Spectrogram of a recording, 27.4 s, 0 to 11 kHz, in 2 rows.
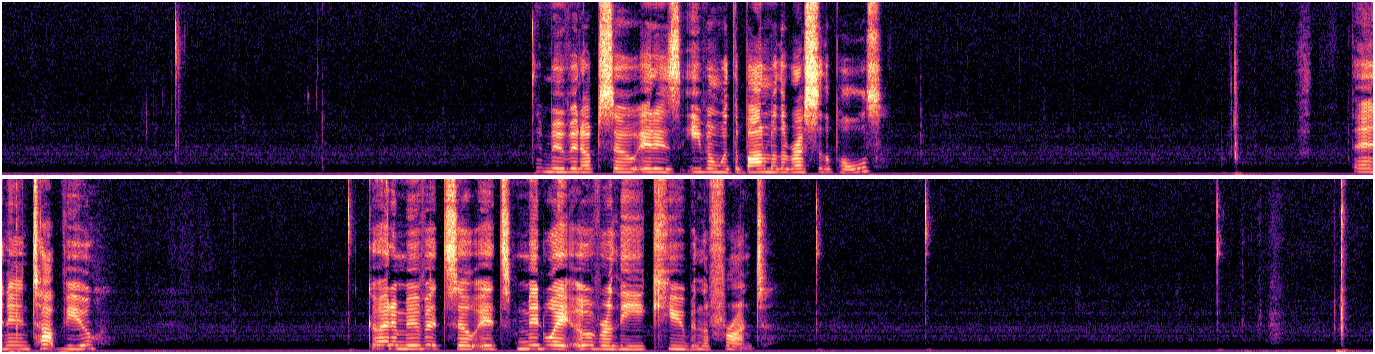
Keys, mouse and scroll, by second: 1.7-5.9 drag, 10.7-12.1 shift+middle drag, 13.7 KP_7, 17.1-26.0 drag, 27.0 KP_1.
